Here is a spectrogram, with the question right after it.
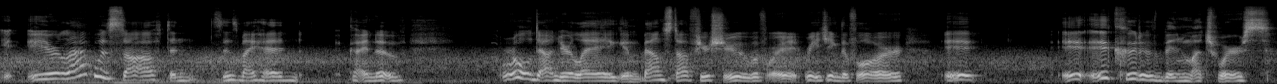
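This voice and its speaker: A woman's voice: lowish voice, animated, slow, slight background noise. A woman playing a nervous, apologetic young female dullahan in an intimate ASMR roleplay, speaking hesitantly with stammers and self-deprecation. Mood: sheepish.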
